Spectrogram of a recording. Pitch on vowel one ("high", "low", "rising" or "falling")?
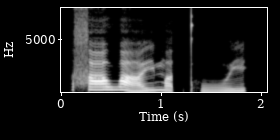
high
